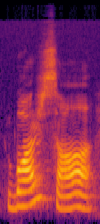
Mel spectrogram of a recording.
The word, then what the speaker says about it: वर्ष: हेर्नुहोस् त, वर्ष हामीले भन्दाखेरि के गर्ने? ब भनेर उच्चारण गर्ने, तर लेख्दा वो लेख्ने।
